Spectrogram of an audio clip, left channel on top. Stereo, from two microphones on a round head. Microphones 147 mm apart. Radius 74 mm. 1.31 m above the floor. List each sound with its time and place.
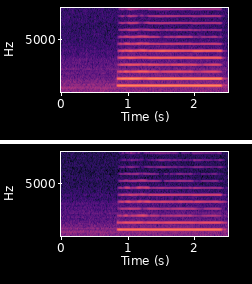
0.8 s a trumpet: 35° left (ahead or behind), 0.7 m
